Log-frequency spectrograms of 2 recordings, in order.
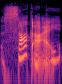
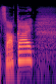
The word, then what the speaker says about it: sockeye: The word sakkeye is an anglicized pronunciation of the halum word which is sugi. Huh. Yeah. So, like that is like one of the indigenous words for the salmon. So, English speakers heard this like sugi pronunciation and then did their best and called it sakkeye.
